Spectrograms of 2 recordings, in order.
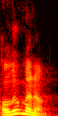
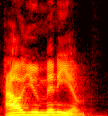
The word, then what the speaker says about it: aluminum: In the US, I, we would say aluminum. If you go to England, they say aluminium. Okay? Same word, different pronunciation.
